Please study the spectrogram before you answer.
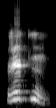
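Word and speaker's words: written: Right, WRATE, రోట్, WROTE అన్న, రిటన్. చూడండి, ఎప్పుడైనా మనకి WR తో ఏమైనా వర్డ్ స్టార్ట్ అవుతే W సైలెంట్ అవుతుందండి. whenever we find a word starting with the WR, W must be a silent letter.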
